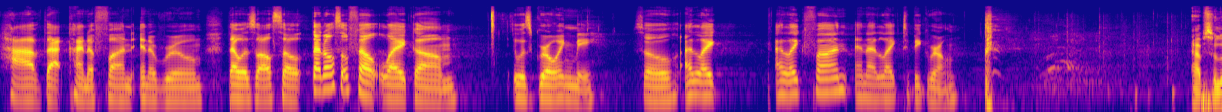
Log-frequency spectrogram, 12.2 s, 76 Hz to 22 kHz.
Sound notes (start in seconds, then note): 9.8 laughs; 10.0 audience laughs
